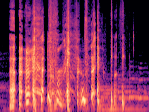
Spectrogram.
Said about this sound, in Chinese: 干球急促的一阵咳嗽啊，表情变得异常古怪。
